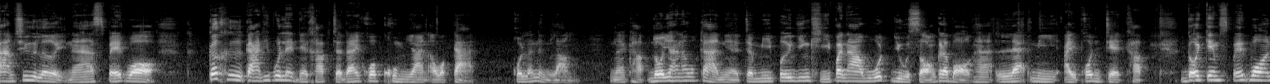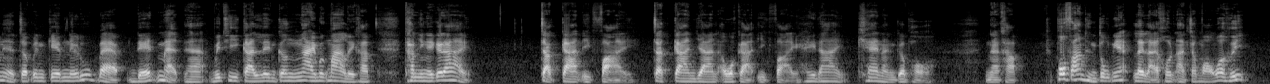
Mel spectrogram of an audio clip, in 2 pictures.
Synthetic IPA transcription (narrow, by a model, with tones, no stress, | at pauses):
t̪aː˧mt͡ɕʰɯː˥˩lɤː˧jna˦˥kʰa˦˥ʔspe˦˥t̪̚wɔː˧˩ | kɔː˥˩kʰɯː˧kaː˧nt̪ʰiː˥˩pʰuː˥˩t̪le˥˩nːi˥˩ɐkʰa˦˥p̚t͡ɕa˨˩daː˥˩jkʰu˥˩əp̚kʰu˧mjaː˧nʔa̰˧wa˧ka̰ː˨˩t̪̚ | kʰo˧nla˦˥nɯ˨˩ŋla̰˧m | na˦˥kʰa˦˥p̚doː˧jːaː˧nʔa˧waː˧kaː˨˩t̪̚ni˥˩ɐt͡ɕa˨˩miː˧pɯː˧nji˧ŋkʰiː˩˦pa˧naː˧wu˦˥t̪̚juː˨˩sɔː˩˦ŋkɾa˧bɔː˨˩k̚ɦa˦˥lɛ˦˥ʔmiː˧ʔa˧jpʰo˥˩nt͡ɕe˦˥t̪̚kʰa˦˥p̚doː˧jkeː˧mspeː˦˥t̪̚wɔː˧˥ni˥˩ɐt͡ɕa˨˩pe˧nkeː˧mna˧jɾuː˥˩p̚bɛː˨˩p̚deː˦˥t̪̚mɛ̰˨˩t̪̚ha˦˥wi˦˥t̪ʰiː˧kaː˧nle˥˩nkɔː˥˩ŋaː˥˩jma˥˩k̚maː˥˩k̚lɤː˧jkʰa˦˥p̚t̪ʰa˧mja˧ŋa˧jkɔː˥˩daː˥˩j | t͡ɕa˨˩t̪̚kaː˧nʔiː˨˩k̚fa̰ː˨˩jt͡ɕa˨˩t̪̚kaː˧njaː˧nʔa̰˧wa˧ka̰ː˨˩t̪̚ʔiː˨˩k̚fa̰ː˨˩jɦa˥˩jdaː˥˩jkʰɛː˥˩na˦˥nkɔː˥˩pʰɔ̰ː˧ | na˦˥kʰa̰˦˥p̚ʰː | ɔ˦˥fa˧ŋt̪ʰɯ˩˦ŋt̪o˧ŋni˦˥ɐʔlaː˨˦jlaː˩˦jkʰo˧nʔaː˨˩t͡ɕa˨˩mɔː˧ŋwaː˥˩ɦɤ˦˥j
